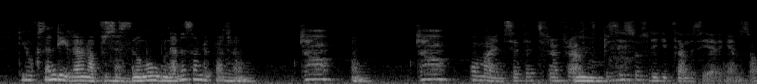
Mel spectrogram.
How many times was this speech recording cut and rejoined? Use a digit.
2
